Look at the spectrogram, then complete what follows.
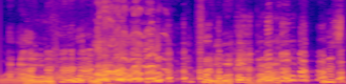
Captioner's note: laughter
